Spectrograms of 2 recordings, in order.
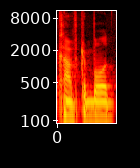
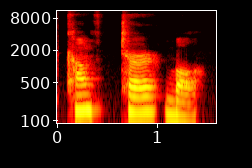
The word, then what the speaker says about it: comfortable: but were insistent that their pronunciation of the word comfortable didn't represent metathesis. I have to disagree with these comments. Cumf-ter-ble. Cumf-tuh-ble. Ter-ble. Tuh-ble. Tuh tuh tuh. And lastly, my absolute favorite comment pointed out that you actually can hear some US speakers use the full four syllable pronunciation.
